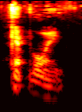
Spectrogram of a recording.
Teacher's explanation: That T sound, that kept, is dropped when you say kept going. That's a meeting sound, and that's an elision.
